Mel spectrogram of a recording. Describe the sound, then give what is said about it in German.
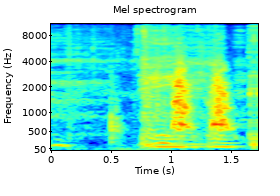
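A dog barks twice in quick succession, short, fairly loud yelping barks, with a low hum in the background and no talking. “Euer Hund muss wohl mal das Bein heben, ha?”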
